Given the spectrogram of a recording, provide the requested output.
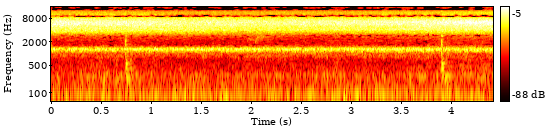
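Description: Cicadas drone in a steady, high, hissing buzz that holds without a break.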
